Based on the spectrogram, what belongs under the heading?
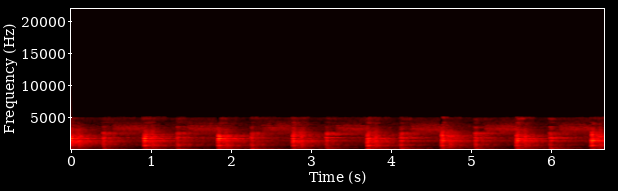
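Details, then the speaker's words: Stuart Sirius model steam engine running in new big end bearings after adjustment, with repeated relubrication: even, regular exhaust beats about once a second with no knock between them; running a lot better, smoothly. "It's running a lot better."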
